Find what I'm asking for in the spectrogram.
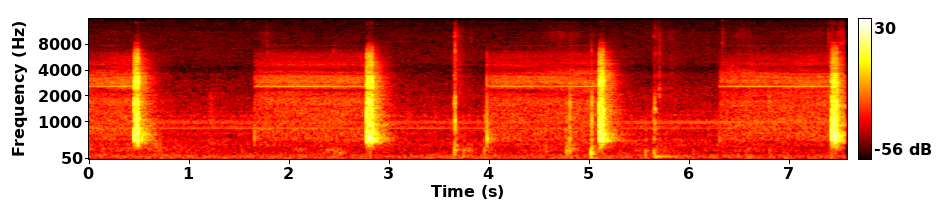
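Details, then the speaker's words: Dragonlink Micro receiver failsafe beacon on 425 MHz after transmitter powered off and timer ran out: steady high beep repeating about every 2.5 seconds between static clicks; stops when transmitter returns. "Alright, and now you can hear that beacon, which is on, like I said, 425 megahertz."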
